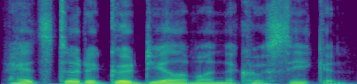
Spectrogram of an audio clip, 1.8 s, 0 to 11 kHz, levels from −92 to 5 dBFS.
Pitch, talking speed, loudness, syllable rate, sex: 110 Hz, 300 wpm, -20 LUFS, 7.1 syllables/s, male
